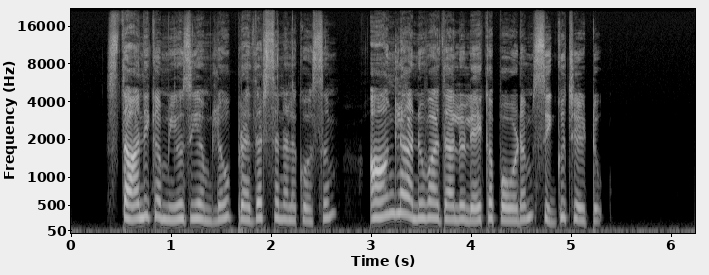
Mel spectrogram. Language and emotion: Telugu, sad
